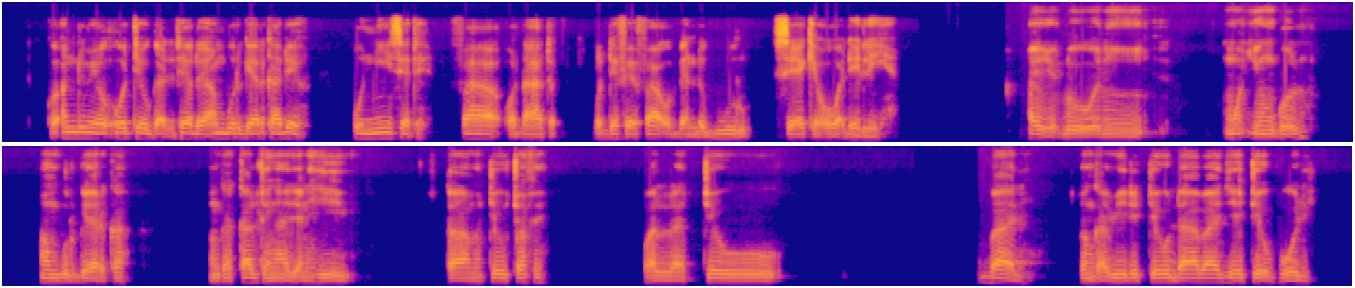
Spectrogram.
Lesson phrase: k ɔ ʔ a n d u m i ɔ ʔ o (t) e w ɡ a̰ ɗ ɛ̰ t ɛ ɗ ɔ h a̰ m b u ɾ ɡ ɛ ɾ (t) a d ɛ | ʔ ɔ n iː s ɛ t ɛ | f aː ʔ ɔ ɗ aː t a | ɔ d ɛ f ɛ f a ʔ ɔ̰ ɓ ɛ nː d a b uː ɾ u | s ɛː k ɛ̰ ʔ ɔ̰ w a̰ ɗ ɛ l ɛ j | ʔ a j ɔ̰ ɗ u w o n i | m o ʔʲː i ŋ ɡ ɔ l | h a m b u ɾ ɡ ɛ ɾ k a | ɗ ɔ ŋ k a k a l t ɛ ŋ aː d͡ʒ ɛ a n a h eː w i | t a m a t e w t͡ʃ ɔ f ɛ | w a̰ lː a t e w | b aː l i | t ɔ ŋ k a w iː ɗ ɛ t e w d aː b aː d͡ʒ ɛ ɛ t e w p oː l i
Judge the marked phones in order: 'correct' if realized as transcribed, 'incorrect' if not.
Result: correct, incorrect

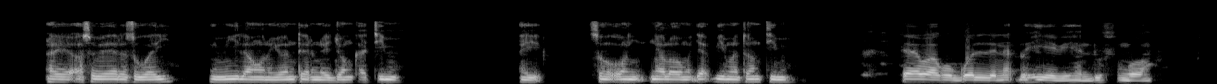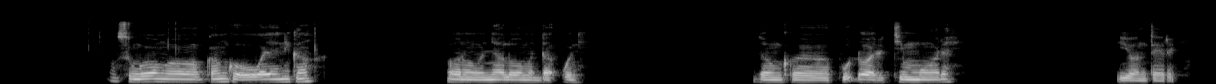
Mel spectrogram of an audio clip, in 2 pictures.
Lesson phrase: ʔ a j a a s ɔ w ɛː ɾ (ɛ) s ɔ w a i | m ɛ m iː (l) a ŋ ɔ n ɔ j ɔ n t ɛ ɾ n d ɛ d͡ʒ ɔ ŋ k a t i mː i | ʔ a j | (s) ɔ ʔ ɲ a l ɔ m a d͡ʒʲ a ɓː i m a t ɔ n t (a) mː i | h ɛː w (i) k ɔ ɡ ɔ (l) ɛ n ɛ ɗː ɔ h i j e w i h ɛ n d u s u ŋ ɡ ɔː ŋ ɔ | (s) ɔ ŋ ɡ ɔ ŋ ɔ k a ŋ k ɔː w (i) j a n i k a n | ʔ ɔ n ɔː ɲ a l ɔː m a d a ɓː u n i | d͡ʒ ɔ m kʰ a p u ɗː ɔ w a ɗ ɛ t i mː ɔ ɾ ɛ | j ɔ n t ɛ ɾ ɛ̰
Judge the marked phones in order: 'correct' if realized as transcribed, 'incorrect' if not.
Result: correct, correct, correct, incorrect, incorrect, incorrect, correct, incorrect

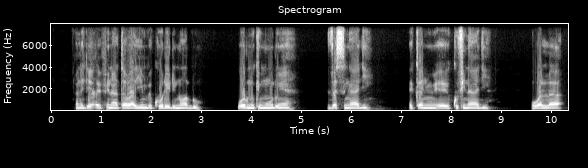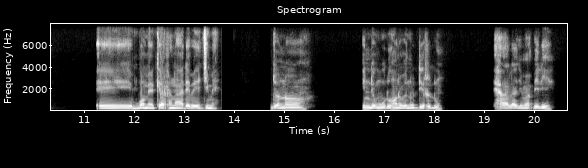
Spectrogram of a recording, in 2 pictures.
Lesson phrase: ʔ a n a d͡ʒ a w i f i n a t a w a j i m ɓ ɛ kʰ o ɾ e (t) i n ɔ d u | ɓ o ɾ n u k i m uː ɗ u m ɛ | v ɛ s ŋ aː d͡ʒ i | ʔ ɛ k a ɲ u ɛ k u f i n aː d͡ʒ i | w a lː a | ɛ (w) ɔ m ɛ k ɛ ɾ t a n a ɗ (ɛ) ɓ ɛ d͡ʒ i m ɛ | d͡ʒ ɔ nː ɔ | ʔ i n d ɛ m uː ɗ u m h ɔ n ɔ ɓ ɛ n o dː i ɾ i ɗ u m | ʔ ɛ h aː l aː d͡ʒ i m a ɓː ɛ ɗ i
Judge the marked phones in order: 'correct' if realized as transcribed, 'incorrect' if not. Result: incorrect, incorrect, correct

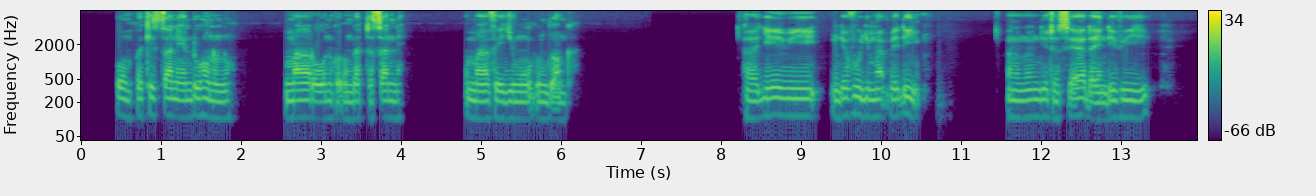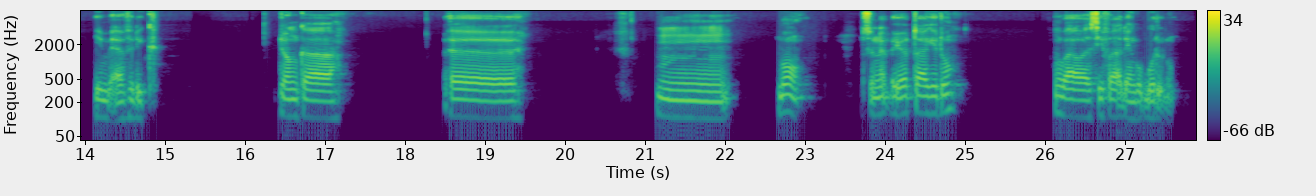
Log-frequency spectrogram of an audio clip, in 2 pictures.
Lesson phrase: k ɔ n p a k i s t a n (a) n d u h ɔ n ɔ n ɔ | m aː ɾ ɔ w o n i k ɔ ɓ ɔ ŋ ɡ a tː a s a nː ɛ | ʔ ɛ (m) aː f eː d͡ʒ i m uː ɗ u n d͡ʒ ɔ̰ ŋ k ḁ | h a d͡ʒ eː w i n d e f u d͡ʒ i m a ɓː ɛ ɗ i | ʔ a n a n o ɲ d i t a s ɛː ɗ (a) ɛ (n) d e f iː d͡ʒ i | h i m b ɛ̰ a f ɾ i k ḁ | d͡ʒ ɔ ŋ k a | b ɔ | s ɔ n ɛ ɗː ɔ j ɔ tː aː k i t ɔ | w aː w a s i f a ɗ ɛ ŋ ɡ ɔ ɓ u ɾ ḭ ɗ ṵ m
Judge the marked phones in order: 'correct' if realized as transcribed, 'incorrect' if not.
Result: incorrect, correct, correct, correct

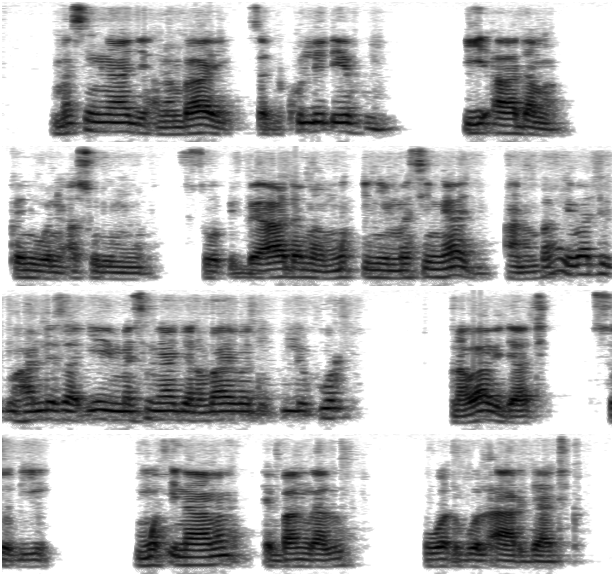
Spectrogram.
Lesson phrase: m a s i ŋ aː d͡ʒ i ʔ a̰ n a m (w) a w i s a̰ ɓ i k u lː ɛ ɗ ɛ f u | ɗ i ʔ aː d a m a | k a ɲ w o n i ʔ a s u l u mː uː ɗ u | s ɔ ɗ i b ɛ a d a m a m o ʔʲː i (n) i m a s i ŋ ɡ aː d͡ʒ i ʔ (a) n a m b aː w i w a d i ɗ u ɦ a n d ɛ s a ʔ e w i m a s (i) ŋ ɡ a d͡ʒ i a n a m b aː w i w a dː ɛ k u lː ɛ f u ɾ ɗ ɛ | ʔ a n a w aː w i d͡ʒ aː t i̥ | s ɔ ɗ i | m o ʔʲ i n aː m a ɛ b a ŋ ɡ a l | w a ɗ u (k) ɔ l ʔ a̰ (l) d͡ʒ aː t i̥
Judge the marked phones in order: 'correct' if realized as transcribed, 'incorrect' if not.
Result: incorrect, correct, correct, correct, incorrect, incorrect

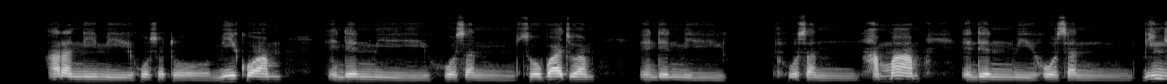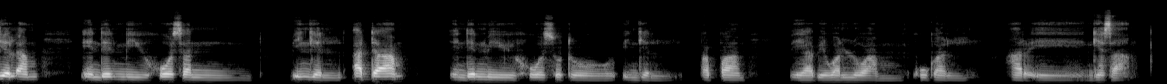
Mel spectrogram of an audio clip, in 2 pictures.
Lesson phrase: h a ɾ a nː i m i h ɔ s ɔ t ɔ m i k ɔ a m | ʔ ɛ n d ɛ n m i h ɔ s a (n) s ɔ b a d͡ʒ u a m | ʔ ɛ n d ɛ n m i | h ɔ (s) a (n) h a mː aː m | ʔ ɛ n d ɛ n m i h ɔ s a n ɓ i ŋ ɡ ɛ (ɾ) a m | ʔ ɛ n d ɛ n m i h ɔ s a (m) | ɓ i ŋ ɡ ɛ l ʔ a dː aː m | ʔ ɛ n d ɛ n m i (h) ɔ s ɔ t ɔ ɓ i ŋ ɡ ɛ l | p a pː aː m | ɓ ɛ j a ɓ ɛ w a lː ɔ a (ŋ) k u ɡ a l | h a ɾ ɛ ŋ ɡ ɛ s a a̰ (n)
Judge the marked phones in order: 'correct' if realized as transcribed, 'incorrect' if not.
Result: correct, correct, correct, incorrect, incorrect, correct, incorrect, incorrect

